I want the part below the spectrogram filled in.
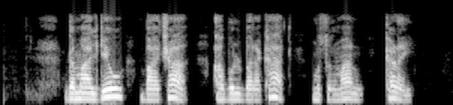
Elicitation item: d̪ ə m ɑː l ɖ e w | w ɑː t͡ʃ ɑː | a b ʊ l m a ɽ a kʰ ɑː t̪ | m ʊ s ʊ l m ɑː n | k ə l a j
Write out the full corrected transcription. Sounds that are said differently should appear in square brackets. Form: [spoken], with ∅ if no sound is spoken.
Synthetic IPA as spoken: d̪ ə m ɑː l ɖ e w | [b] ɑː t͡ʃ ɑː | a b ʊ l [b] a [ɾ] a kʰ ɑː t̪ | m ʊ s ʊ l m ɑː n | k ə [ɽ] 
